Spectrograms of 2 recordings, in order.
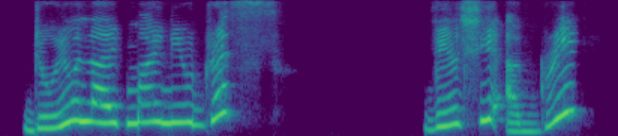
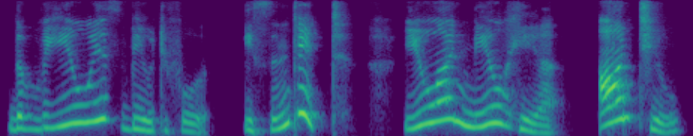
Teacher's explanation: the pitch of the voice Rises at the end of the sentence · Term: Rising intonation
